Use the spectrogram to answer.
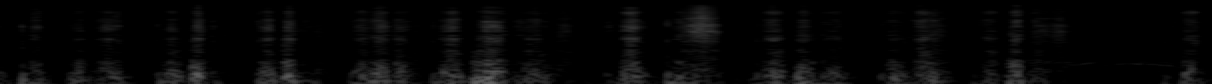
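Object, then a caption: Metal pen nib on thick cotton paper. A metal dip-pen nib scratches across a flat, thick, rough-textured cotton paper sheet held by a hand, writing in continuous handwriting strokes. The sound is a series of dry, bright scratching bursts separated by brief pauses, over a soft low rumble.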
